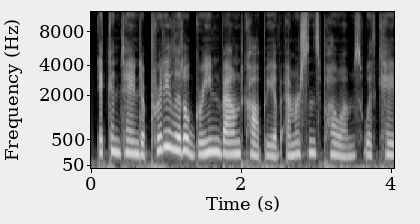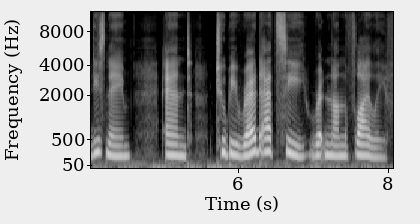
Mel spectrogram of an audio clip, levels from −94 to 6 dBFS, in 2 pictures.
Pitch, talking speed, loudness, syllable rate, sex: 215 Hz, 180 wpm, -18 LUFS, 4.8 syllables/s, female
